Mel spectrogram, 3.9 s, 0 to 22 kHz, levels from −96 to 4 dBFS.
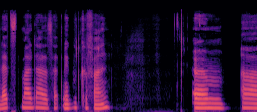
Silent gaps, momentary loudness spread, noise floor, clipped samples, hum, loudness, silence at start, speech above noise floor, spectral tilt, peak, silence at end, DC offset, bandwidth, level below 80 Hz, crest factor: none; 18 LU; -72 dBFS; under 0.1%; none; -34 LUFS; 0 s; 39 dB; -5.5 dB/octave; -16 dBFS; 0 s; under 0.1%; 15 kHz; -70 dBFS; 18 dB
